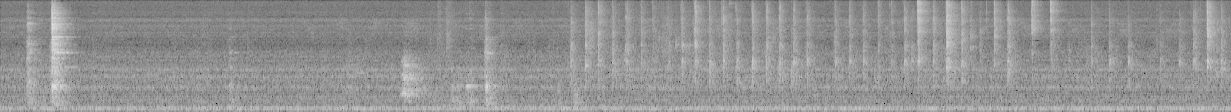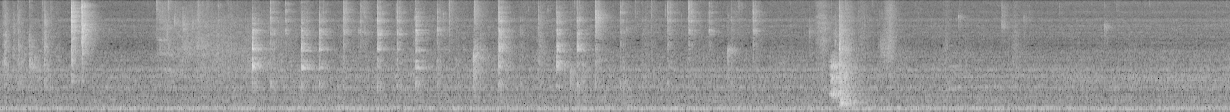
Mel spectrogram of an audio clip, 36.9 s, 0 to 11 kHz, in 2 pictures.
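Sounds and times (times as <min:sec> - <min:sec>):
chopsticks clicking against bowl: 0:08.5 - 0:19.8, 0:22.5 - 0:29.9.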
